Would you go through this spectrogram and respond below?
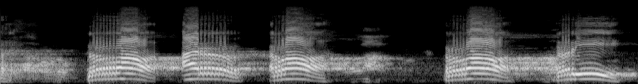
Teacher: La sedikit ke depan, na sedikit ke belakang, ro dia tidak nempel tapi getar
